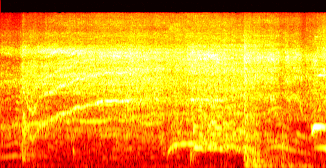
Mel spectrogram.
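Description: Small electric motor of a battery-powered ride-on toy quad whining, its pitch rising over the first two seconds as it picks up speed. A wavering lower tone follows in the second half.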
